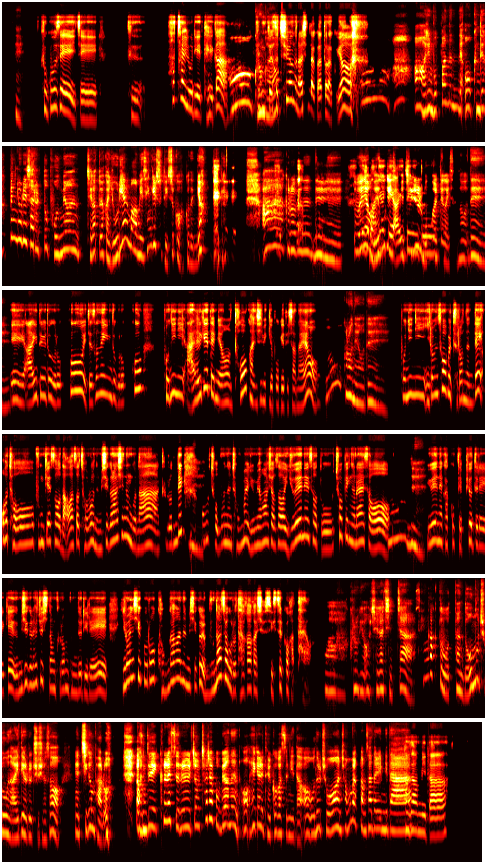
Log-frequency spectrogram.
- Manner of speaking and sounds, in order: laugh; gasp; laughing while speaking: "네"; laughing while speaking: "지금"; other background noise; laugh; tapping; laughing while speaking: "바로"; in English: "원데이 클래스를"
- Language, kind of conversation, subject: Korean, advice, 바쁜 일상에서 가공식품 섭취를 간단히 줄이고 식습관을 개선하려면 어떻게 해야 하나요?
